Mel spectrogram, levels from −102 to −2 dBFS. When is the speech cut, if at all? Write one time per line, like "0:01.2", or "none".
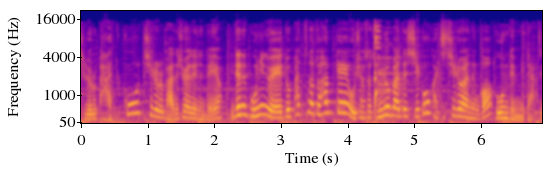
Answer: none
